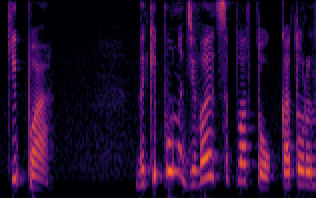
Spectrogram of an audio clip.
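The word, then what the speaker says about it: כיפה: На иврите в этом слове ударение ставится на последний слог и произносится кипа.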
